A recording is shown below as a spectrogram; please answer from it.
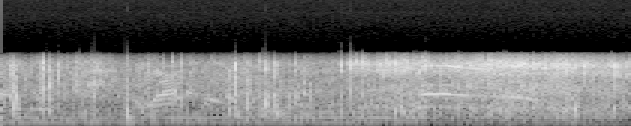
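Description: Flattened cardboard box crackling and then scraping over a concrete sidewalk as it is pulled along with children sitting on it, the scrape growing louder from about two seconds in.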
